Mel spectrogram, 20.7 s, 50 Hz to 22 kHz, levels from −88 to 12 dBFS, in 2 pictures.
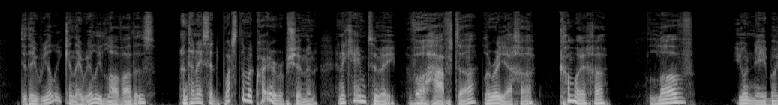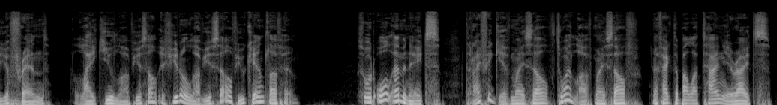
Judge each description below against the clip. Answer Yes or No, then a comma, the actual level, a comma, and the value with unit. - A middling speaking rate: Yes, average, 170 wpm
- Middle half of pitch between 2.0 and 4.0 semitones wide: No, average, 4.8 semitones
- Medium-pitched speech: No, low, 115 Hz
